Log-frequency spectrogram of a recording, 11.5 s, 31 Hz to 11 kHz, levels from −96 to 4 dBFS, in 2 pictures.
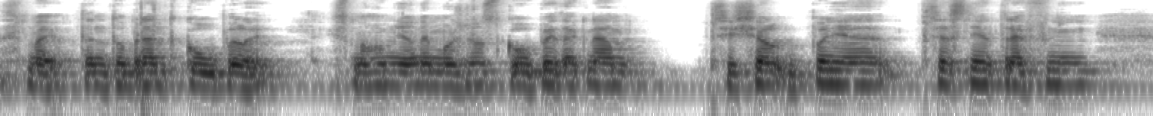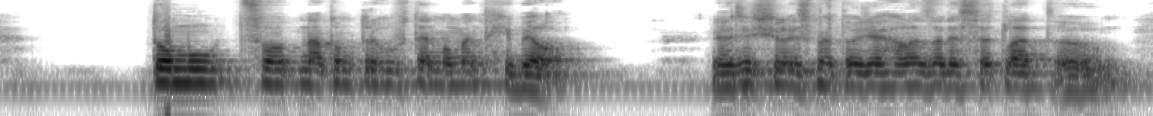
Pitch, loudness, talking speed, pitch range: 150 Hz, -19 LUFS, 170 wpm, 145-155 Hz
